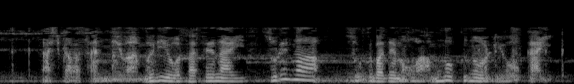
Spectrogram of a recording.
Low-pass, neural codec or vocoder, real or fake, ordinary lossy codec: 7.2 kHz; vocoder, 22.05 kHz, 80 mel bands, HiFi-GAN; fake; MP3, 24 kbps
